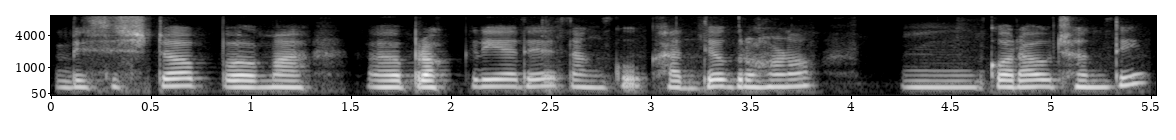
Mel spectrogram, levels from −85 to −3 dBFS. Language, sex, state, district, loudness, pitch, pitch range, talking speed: Odia, female, Odisha, Khordha, -20 LUFS, 220 Hz, 210-230 Hz, 100 wpm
